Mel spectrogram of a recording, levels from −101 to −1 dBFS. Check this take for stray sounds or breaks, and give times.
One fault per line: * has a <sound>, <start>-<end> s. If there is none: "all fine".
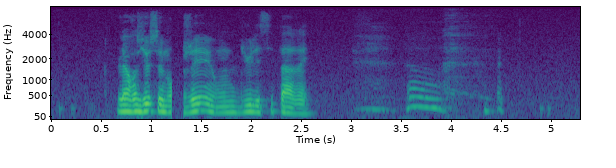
* has a dropout, 1.2-1.3 s
* has a laugh, 3.0-4.6 s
